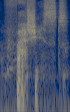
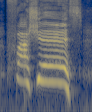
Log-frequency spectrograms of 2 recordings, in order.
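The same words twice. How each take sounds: First: Unvoiced mutter of Fascist; whispered insult. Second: Much higher, louder yell; shouted Fascist with a gun in hand; shouted insult. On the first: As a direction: hiss Fascist under the breath. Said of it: "she looks up and goes". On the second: Retold or imitated. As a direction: yell it as she runs out with a shotgun. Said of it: "She's like".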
